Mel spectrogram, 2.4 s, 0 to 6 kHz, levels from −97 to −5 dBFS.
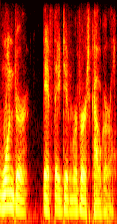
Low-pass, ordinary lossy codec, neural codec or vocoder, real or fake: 5.4 kHz; Opus, 24 kbps; none; real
